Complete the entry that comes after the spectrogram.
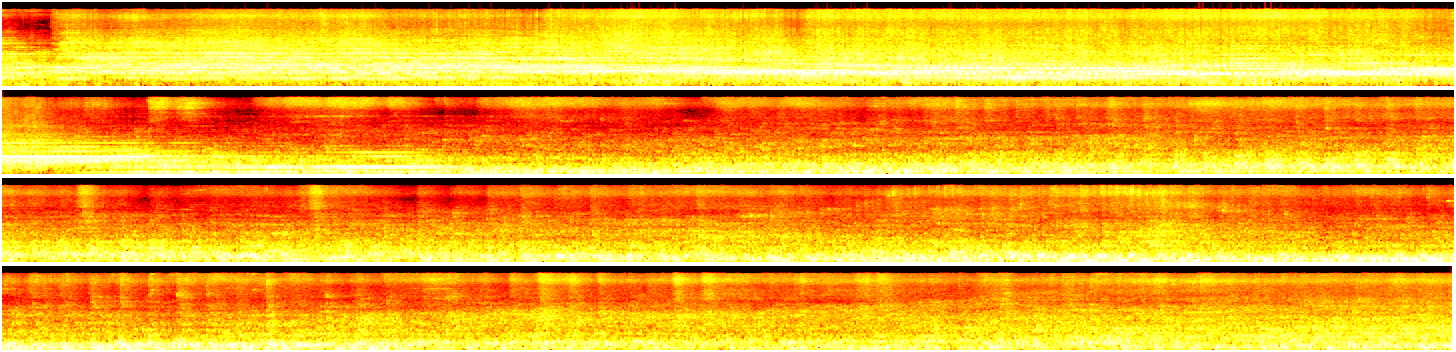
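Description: A Norfolk Southern diesel locomotive's air horn sounds a loud multi-tone chord for the grade crossing as it passes, sliding a little lower in pitch and cutting off about eight seconds in. After that, the autorack freight cars rumble and clack steadily over the rails as the train rolls by.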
